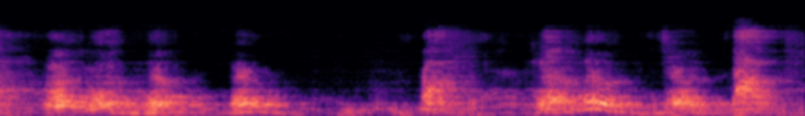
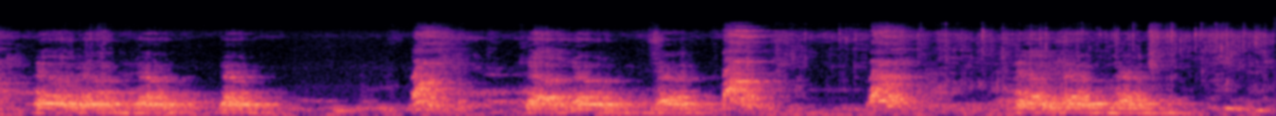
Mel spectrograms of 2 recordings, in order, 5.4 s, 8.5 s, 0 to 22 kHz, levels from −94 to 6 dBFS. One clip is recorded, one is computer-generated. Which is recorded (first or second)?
second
